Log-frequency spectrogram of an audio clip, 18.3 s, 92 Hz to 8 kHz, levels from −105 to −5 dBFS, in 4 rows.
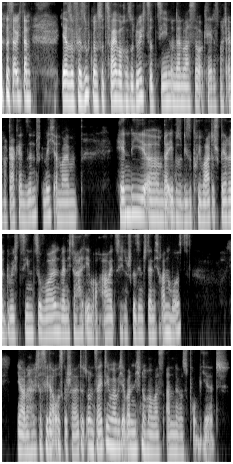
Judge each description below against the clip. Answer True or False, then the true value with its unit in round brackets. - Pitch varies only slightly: True (2.2 semitones)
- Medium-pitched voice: True (145 Hz)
